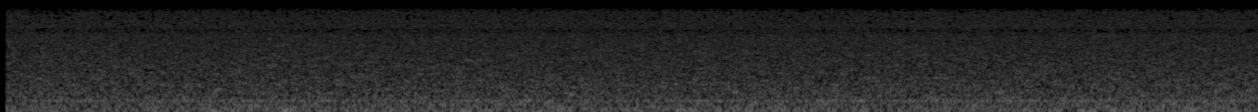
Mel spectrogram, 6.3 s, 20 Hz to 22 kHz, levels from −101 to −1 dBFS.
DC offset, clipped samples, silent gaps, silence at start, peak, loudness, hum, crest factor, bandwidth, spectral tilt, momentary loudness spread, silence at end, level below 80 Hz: under 0.1%; under 0.1%; none; 0 s; -52 dBFS; -63 LUFS; none; 14 dB; 16.5 kHz; -2.5 dB/octave; 0 LU; 0 s; -76 dBFS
